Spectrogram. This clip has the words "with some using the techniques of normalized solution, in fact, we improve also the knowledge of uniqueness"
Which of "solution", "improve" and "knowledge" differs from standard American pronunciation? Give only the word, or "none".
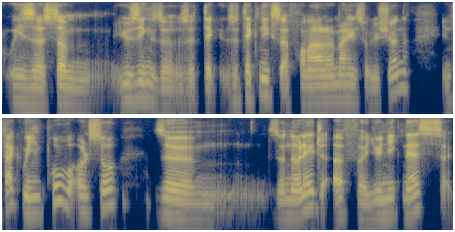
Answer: none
